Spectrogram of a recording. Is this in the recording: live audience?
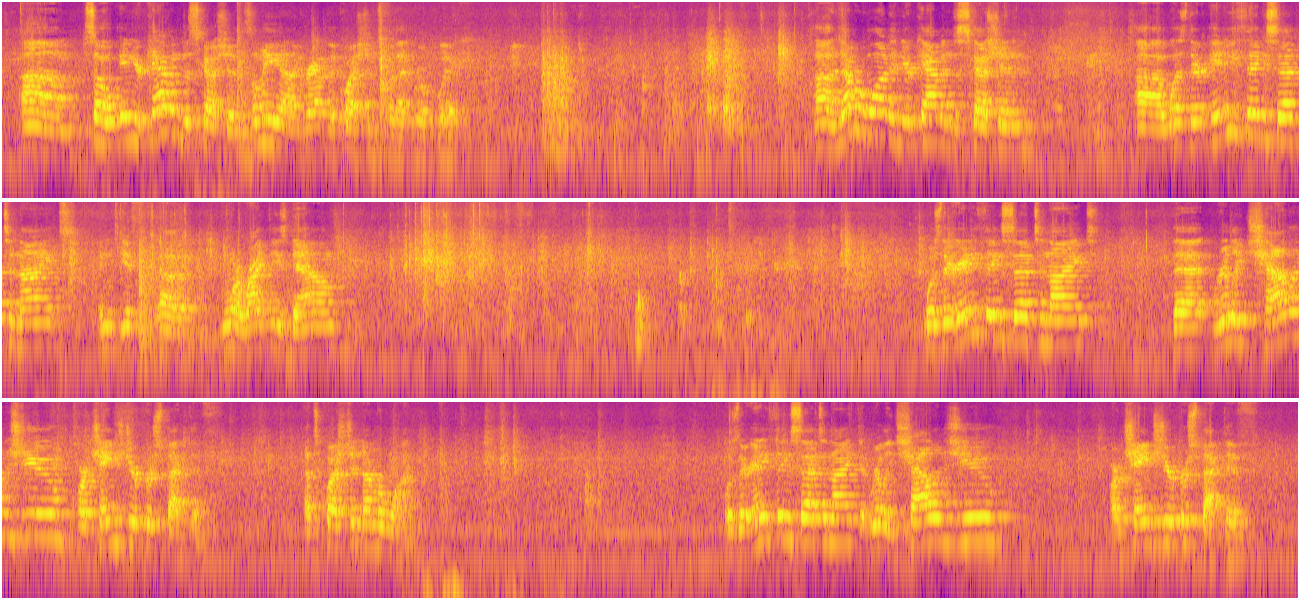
yes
